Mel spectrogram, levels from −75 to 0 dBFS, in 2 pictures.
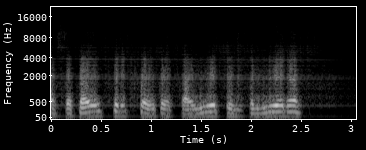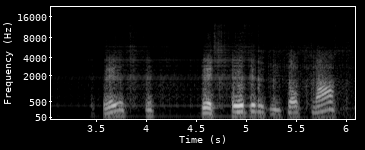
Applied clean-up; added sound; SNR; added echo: neural mask model RNNoise.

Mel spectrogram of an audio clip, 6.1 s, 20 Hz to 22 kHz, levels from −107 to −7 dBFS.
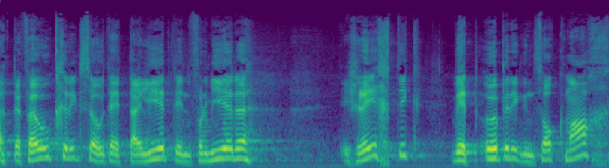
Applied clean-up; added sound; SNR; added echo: none; none; none; none.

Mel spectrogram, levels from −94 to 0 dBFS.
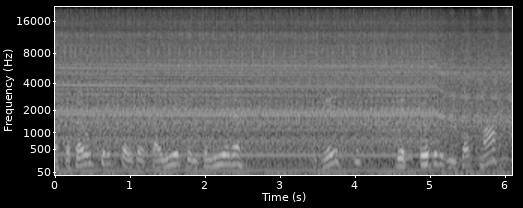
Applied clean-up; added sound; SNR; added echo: none; Domestic sounds, home sounds; -4 dB; none.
